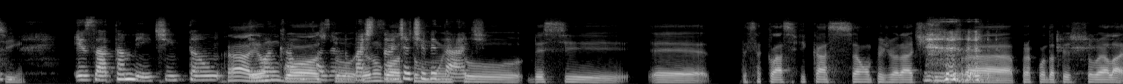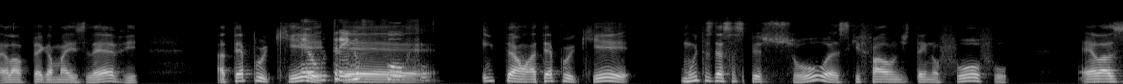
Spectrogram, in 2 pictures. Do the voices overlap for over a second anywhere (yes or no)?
yes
